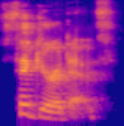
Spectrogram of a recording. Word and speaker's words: figurative: did figure a bit figurative we got a schwa in here so super short sounds and then that that flap t situation again so figurative Christian are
